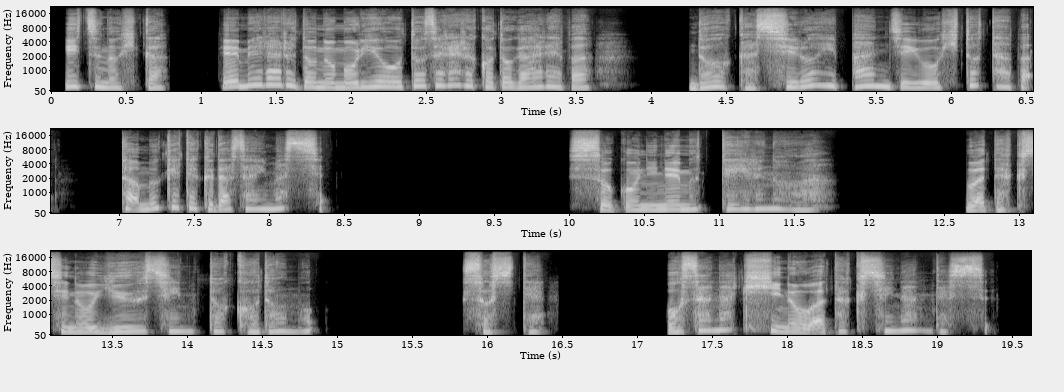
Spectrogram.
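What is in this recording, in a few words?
voice japanese; LadyNifle; Nifu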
